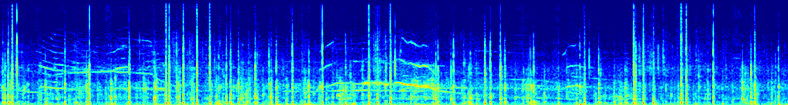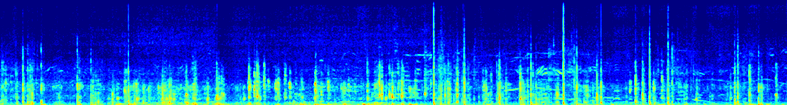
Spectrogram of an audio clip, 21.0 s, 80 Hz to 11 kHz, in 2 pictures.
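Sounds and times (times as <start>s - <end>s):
fireworks bangs and crackles: 0.0s - 21.0s.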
